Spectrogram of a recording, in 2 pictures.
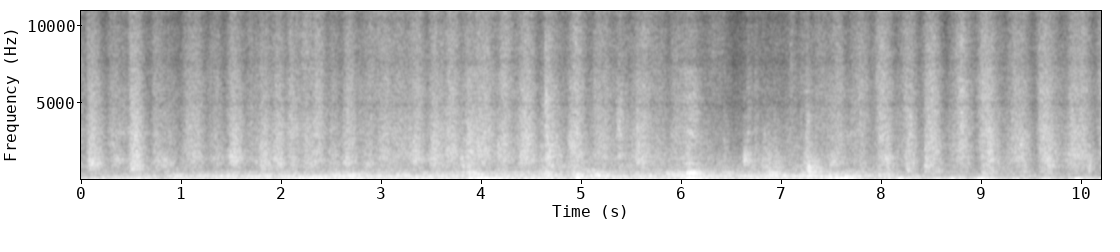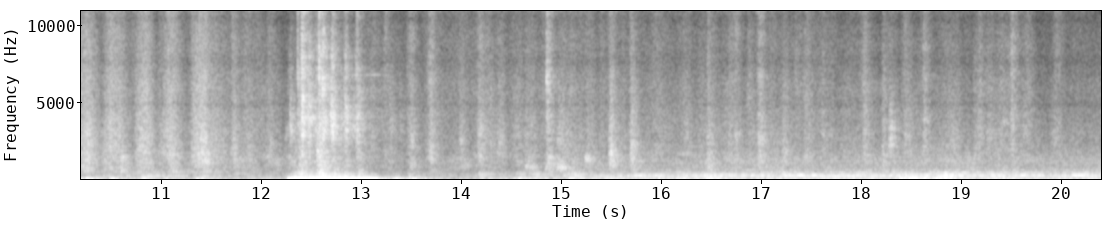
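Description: Hands scrubbing shampoo lather into a wet, short-coated Dogo Argentino in a shower cabin: a continuous wet rubbing with many quick strokes. A louder bump sounds about twelve seconds in.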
